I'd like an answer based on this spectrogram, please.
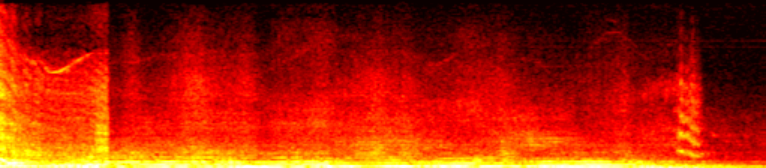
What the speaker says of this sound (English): Listen to the RPM in the burnout from the Sylvia.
